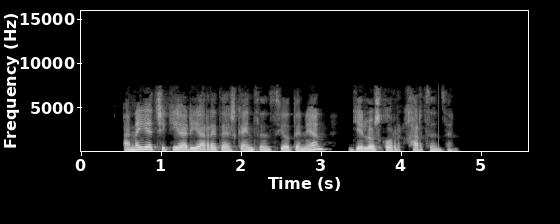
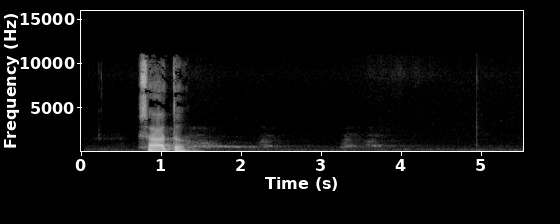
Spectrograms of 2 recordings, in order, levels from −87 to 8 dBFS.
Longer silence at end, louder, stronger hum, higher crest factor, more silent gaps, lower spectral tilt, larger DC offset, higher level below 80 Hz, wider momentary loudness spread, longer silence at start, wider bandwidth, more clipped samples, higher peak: second, 0.9 s vs 4.1 s; first, -16 LUFS vs -19 LUFS; neither; second, 16 dB vs 24 dB; first, 3.21-3.34 s vs none; first, -6.5 dB/octave vs -3.5 dB/octave; neither; about the same, -58 dBFS vs -58 dBFS; second, 10 LU vs 25 LU; second, 0.55 s vs 0.75 s; second, 7.6 kHz vs 11.5 kHz; neither; about the same, 0 dBFS vs -2 dBFS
